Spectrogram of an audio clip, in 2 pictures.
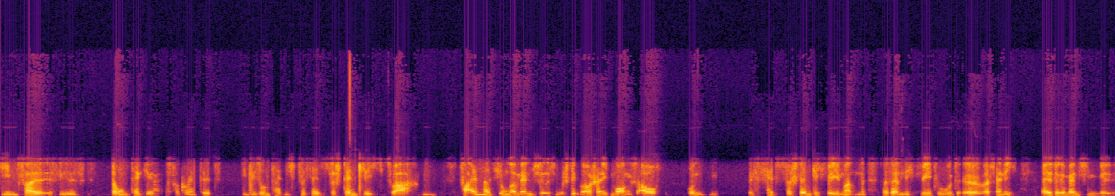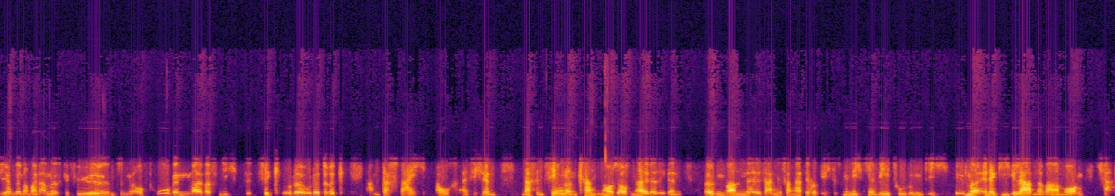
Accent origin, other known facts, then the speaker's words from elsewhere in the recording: Bavaria, Germany; born there; ich komme gebürtig aus dem Allgäuer Bub, das war für mich das Weiteste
